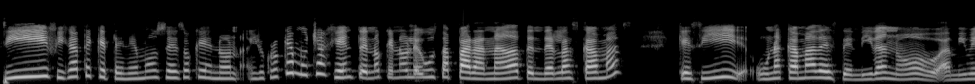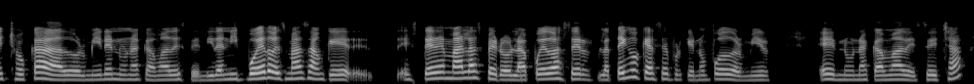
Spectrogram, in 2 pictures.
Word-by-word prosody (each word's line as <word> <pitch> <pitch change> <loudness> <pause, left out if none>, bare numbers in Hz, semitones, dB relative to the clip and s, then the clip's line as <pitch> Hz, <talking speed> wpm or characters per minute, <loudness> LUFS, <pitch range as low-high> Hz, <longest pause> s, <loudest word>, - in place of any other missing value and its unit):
Sí, 355 +5 +7
fíjate 355 +5 0
que 345 -3 +2
tenemos 280 +3 -6
eso 315 +1 -2
que 325 -2 -3
no 275 0 -2 0.2
yo 270 +2 -9
creo 345 +4 -6
que - - +1
mucha 450 -8 +2
gente, 320 -2 +1
¿no?, 315 +3 -5
que - - -3
no 320 +1 -2
le - - 0
gusta 340 0 -2
para 285 -5 +6
nada 265 +4 +3
tender 260 -2 0
las 285 +1 -1
camas. 285 +5 +3 0.6
Que 275 -1 -1
sí, 310 +5 0
una 255 +4 -2
cama 290 +2 +4
destendida, 265 -4 0
no, 235 -4 -4
a 200 - -2
mí 225 +3 -9
me 255 0 -3
choca 240 -2 +2
dormir 215 +2 -5
en 245 -1 -3
una 225 0 -5
cama 215 0 -5
destendida. 220 -1 -5
Ni 245 0 -6
puedo, 260 +6 +4
es 270 -2 0
más, 275 +2 0
aunque 245 -4 0 0.5
e - - -11
esté 250 +3 +1
de 285 +1 +1
malas, 285 +2 +3
pero 235 -5 0
la 205 0 +1
puedo 245 +4 +1
hacer, 245 -4 -2
la 215 -1 -6
tengo 305 +8 +1
que 280 - +2
hacer 255 -1 -3
porque 220 -2 -10
no 215 +1 -13
puedo 240 0 -4
dormir 200 0 -7 0.5
en 230 -1 -3
una 215 0 -6
cama 220 +1 -2
deshecha. 220 +6 -6
260 Hz, 190 wpm, -23 LUFS, 225-300 Hz, 0.6 s, Sí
